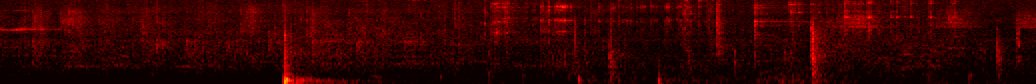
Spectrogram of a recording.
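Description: Handling noise from the performers rising with their instruments: one heavy low thump about two seconds in, then a few scattered lighter knocks and clicks.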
